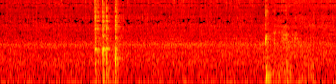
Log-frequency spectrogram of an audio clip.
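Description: Food sizzling in a hot steel pot as sautéed vegetables are scraped off a plate into it and stirred with a spatula. There is a quick cluster of three or four clattering knocks of spatula and plate against the pot about two seconds in, and one more knock a little after five seconds.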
